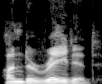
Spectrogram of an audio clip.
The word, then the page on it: underrated: British English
